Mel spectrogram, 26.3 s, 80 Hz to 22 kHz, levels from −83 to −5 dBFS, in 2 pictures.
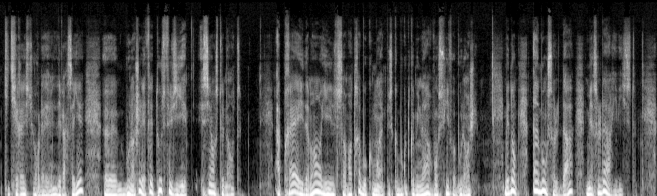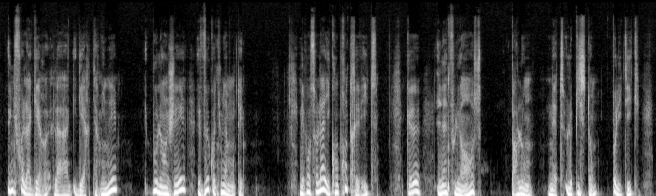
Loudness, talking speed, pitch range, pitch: -12 LUFS, 140 wpm, 105-150 Hz, 120 Hz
